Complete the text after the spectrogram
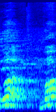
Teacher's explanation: व बोलल्यानंतर दात आणि ओष्ठ दंतोष्ठ बोलतात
